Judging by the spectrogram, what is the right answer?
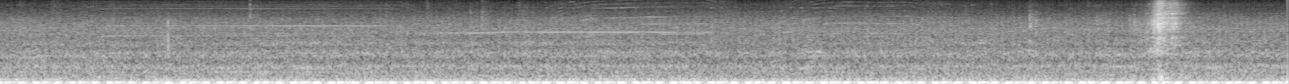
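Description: Ambulance engine idling with a steady low rumble, with one sharp click near the end.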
